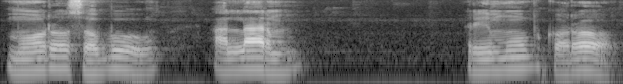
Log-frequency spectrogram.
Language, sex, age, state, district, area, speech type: Odia, male, 30-45, Odisha, Kandhamal, rural, read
